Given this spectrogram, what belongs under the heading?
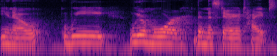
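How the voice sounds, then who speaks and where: With an American accent, a woman speaks in a fairly low voice amid noticeable background noise. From San Antonio, Texas. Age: 20s. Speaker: listener storyteller. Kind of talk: personal storytelling.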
